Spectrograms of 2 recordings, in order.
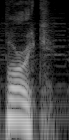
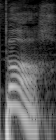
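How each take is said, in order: First: The final C sound is pronounced. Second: The final C sound is silent. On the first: The speaker calls it wrong. "It's not pork" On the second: The speaker calls it right. "it's a C. And it's silent"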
